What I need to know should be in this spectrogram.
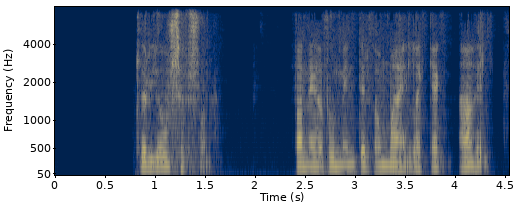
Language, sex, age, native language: Icelandic, male, 20-29, Icelandic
